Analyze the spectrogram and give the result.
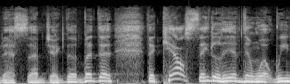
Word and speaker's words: Celts: The reason why I struggle with that because it's it's spelled C E L T S, but it's Celts, pronounced Celts.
